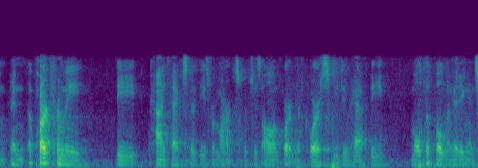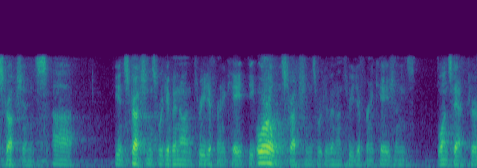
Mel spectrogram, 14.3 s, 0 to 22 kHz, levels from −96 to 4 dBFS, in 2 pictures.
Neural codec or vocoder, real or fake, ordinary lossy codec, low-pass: none; real; Opus, 16 kbps; 5.4 kHz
